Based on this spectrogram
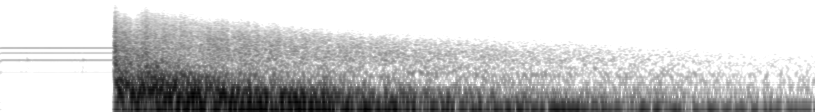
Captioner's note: bangs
